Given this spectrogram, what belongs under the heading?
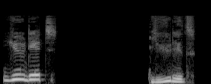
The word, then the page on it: judit: Dutch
